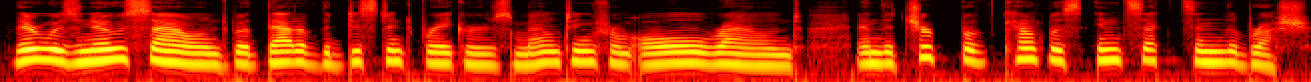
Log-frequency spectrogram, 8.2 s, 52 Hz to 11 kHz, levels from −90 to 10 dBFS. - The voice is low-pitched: No, medium, 185 Hz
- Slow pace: No, average, 170 wpm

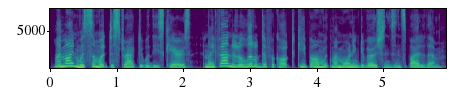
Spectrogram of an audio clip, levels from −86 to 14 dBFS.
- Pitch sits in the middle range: No, high, 240 Hz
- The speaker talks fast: Yes, fast, 265 wpm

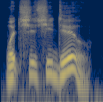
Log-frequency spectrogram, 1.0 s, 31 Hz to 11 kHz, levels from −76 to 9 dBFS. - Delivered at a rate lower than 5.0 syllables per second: Yes, 4.7 syllables/s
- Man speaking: Yes, male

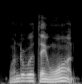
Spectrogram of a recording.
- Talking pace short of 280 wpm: No, fast, 290 wpm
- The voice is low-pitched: Yes, low, 130 Hz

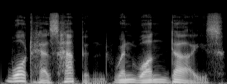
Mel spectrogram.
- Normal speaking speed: Yes, average, 160 wpm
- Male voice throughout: Yes, male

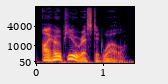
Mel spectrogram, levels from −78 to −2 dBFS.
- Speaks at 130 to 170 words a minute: No, fast, 205 wpm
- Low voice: Yes, low, 105 Hz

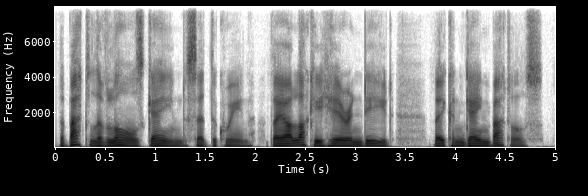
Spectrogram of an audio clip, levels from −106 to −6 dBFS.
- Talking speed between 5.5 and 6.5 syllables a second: Yes, 5.6 syllables/s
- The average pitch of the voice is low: Yes, low, 110 Hz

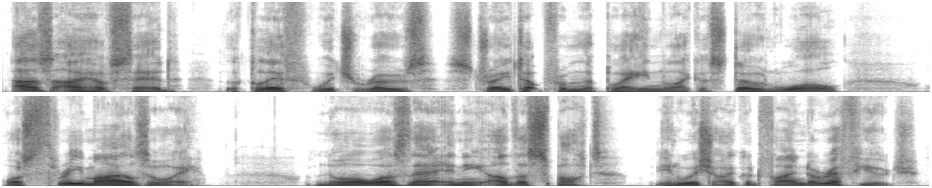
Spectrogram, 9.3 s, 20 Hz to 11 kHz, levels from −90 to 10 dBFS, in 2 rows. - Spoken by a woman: No, male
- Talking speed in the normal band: No, fast, 220 wpm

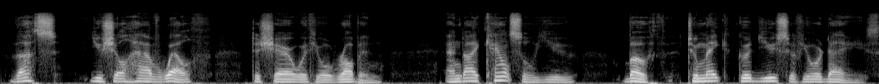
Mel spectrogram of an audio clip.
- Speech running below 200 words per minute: Yes, average, 150 wpm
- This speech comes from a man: Yes, male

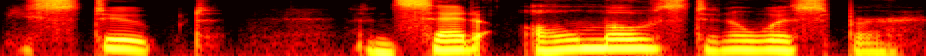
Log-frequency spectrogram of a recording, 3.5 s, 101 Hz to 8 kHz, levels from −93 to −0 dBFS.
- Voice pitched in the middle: Yes, medium, 165 Hz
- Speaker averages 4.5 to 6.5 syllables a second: No, 4.0 syllables/s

